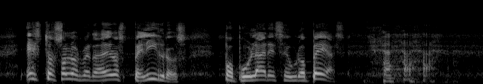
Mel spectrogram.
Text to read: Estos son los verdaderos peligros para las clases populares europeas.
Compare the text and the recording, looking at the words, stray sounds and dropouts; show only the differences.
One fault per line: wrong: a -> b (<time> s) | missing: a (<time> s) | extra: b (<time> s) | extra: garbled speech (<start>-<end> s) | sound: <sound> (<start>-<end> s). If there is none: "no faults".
missing: para las clases (1.9 s)
sound: laugh (3.6-4.6 s)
